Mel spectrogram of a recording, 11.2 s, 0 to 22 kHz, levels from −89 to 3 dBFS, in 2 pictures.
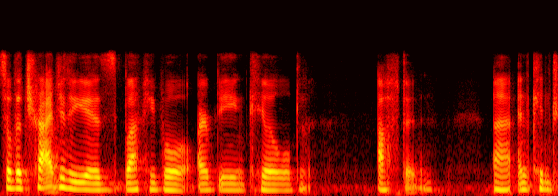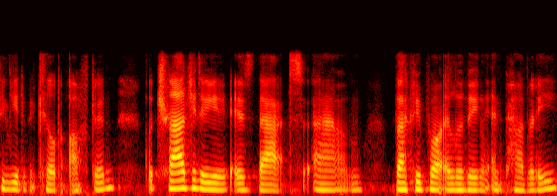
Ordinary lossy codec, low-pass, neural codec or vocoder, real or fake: Opus, 32 kbps; 7.2 kHz; codec, 16 kHz, 1 kbps, FunCodec, trained on Chinese and English, 50 frames a second; fake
